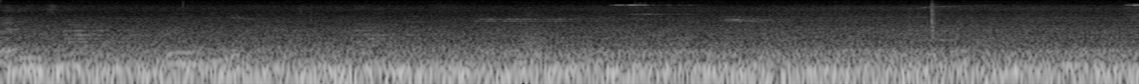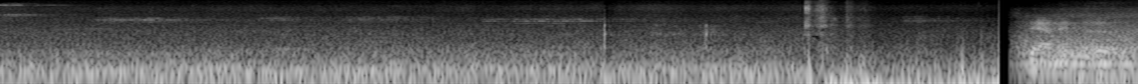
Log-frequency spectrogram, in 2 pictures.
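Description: Outdoor city ambience: a steady low rumble of distant traffic with wind on the microphone, and a few faint short high tones. About thirteen seconds in it cuts off sharply and gives way to an indoor space with a steady low hum.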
